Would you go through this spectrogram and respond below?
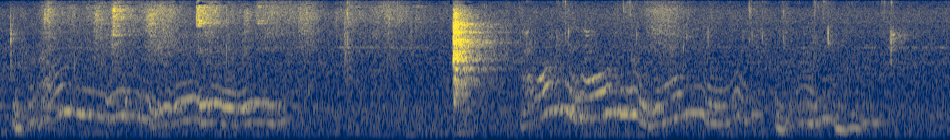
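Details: Pet kitten growling while eating indoors: a wavering, warbling moan that rises and falls, with short pauses, plus one sharp click near the middle and a small knock near the end.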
